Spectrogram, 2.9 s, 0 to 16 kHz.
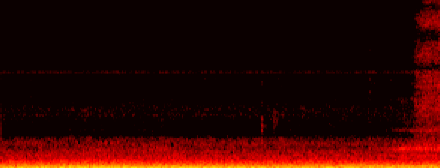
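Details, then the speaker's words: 2011 Chevy Silverado 5.3L V8 with DOD/AFM and a P0307 cylinder 7 misfire code: idle is shaky and lurches unevenly, and the check engine and traction lights come back on. "See if it dances around here a little bit, but it's pretty uh it's pretty shaky. As you can see there."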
